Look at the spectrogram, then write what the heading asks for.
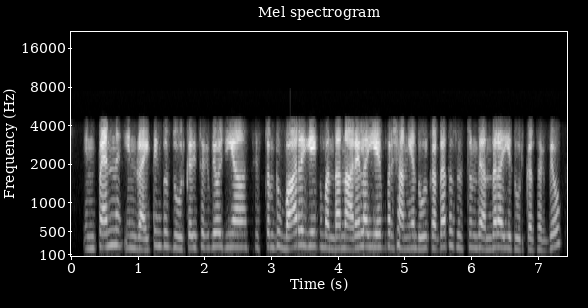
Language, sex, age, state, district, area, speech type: Dogri, female, 30-45, Jammu and Kashmir, Jammu, urban, conversation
